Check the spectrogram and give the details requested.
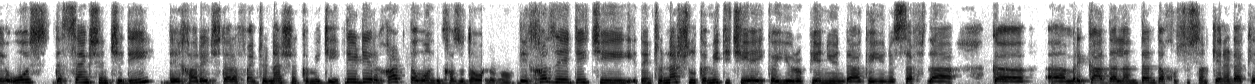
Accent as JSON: {"language": "Pashto", "country": "Afghanistan", "said": "په افتخار يم چې زه د افغانستان يم زه د وطن يم"}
